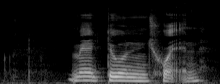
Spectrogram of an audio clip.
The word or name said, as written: meediwinchwe'n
